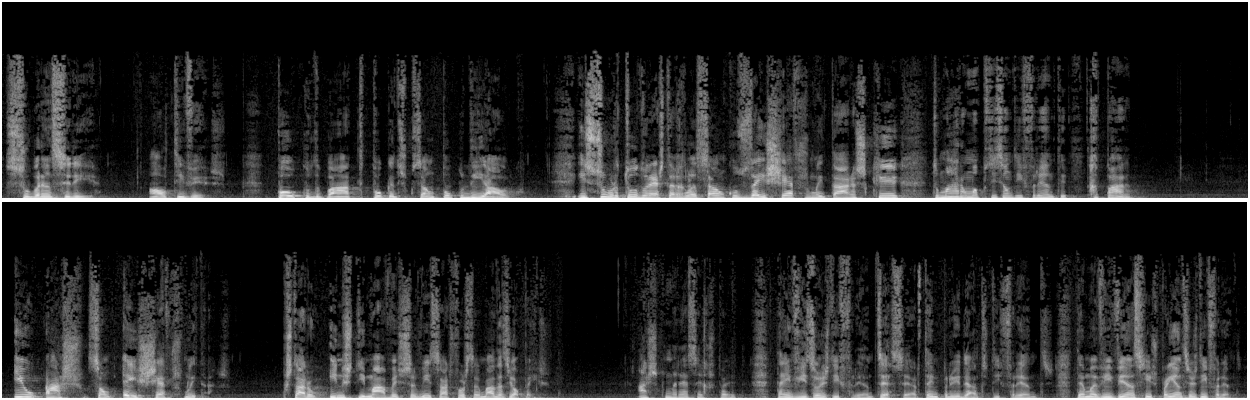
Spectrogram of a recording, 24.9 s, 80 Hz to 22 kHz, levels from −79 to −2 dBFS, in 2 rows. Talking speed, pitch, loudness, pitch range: 130 wpm, 150 Hz, -20 LUFS, 115-180 Hz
